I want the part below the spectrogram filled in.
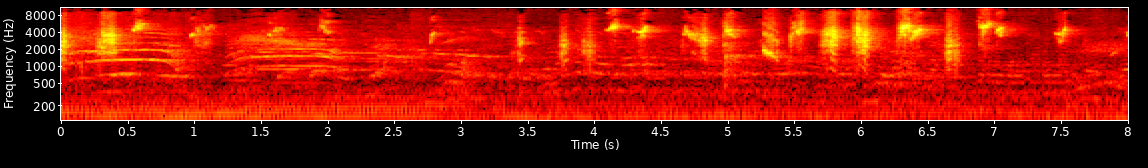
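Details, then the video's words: Oriental reed warbler song: a loud, harsh jumble of grating squawks, chirps and croaky notes, delivered in quick repeated bursts with no pause. "BURUNG MASTERAN KERAKBASI ALIS PUTIH ( Oriental Reed Warbler )"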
